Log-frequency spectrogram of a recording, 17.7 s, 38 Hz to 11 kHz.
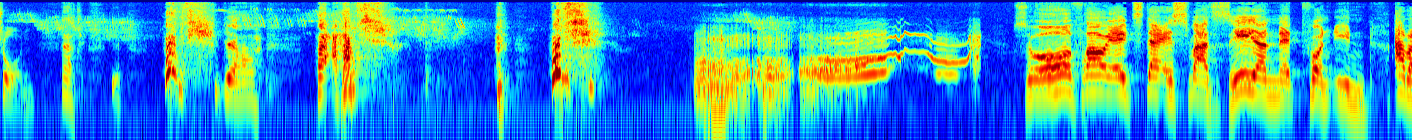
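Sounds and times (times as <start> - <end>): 
speech: 0.0 - 4.8, 6.2 - 7.6, 12.8 - 17.6
person sneezing: 6.2 - 7.6
long whiny rising vocal moan: 8.7 - 12.3.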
